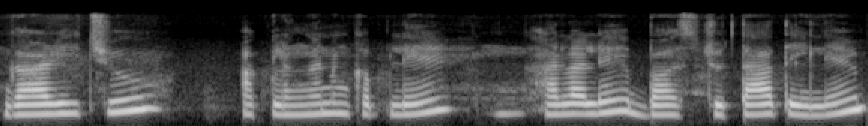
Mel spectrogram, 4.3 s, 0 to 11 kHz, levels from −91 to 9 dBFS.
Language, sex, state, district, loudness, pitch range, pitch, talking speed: Wancho, female, Arunachal Pradesh, Longding, -17 LUFS, 220-260 Hz, 225 Hz, 140 wpm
